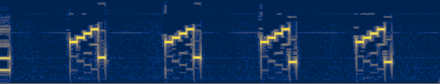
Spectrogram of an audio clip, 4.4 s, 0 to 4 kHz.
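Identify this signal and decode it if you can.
Five-tone selective call (ZVEI), heard as quick runs of five tones, tones of about 70 ms. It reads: 89003 89003 89001 89001
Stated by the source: ZVEI five-tone call received on an SDR.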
